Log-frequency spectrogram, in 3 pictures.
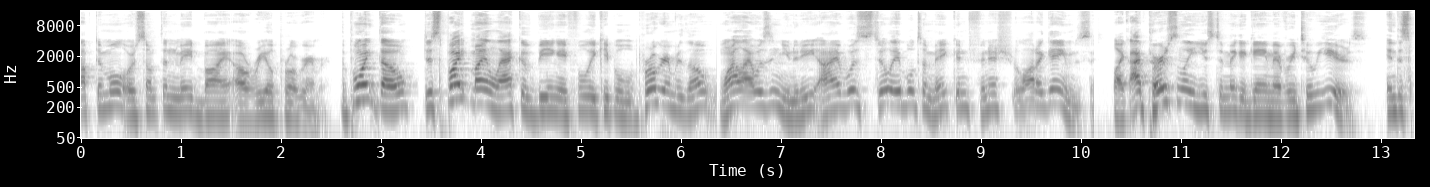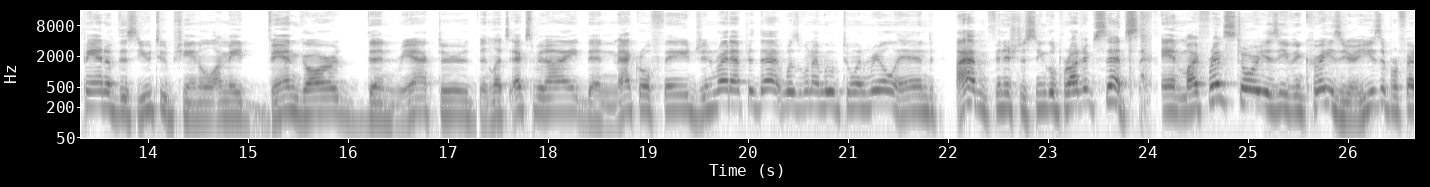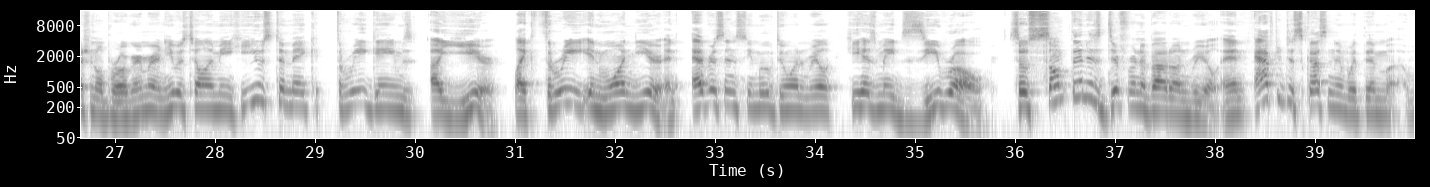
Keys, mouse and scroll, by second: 3.3 d, 3.9 a, 4.8 a, 6.4 space, 8.8 a, 9.3 space, 10.1 middle click, 15.1 click.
